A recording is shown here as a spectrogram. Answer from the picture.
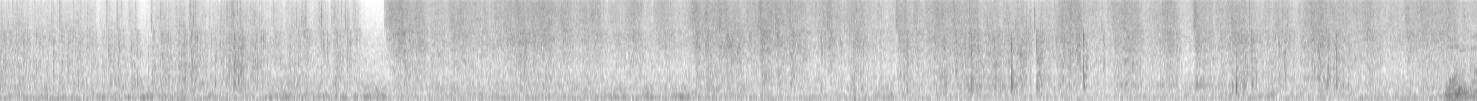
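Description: Newspaper being crumpled and folded around kitchen scraps, then a thin plastic bag rustling and crinkling as it is handled, louder and denser from about four seconds in.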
